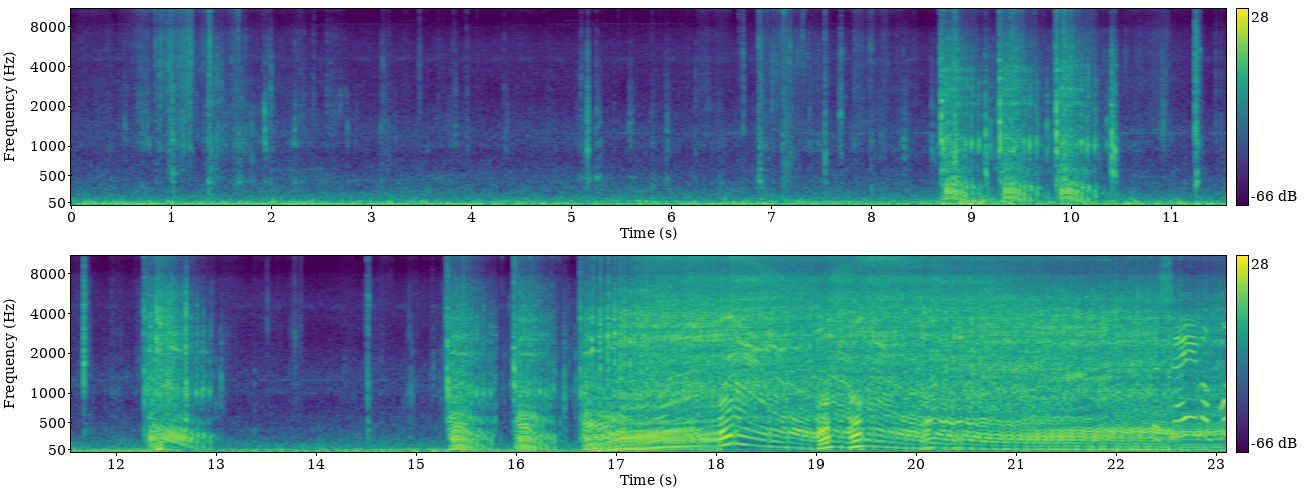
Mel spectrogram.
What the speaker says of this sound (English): The same applies when you're cutting with a chainsaw as a sawzall.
